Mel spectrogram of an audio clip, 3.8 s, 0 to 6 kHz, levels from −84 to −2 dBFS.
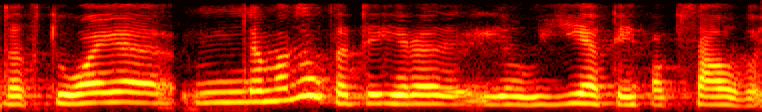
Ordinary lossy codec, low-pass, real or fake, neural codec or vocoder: MP3, 48 kbps; 5.4 kHz; fake; codec, 32 kHz, 1.9 kbps, SNAC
